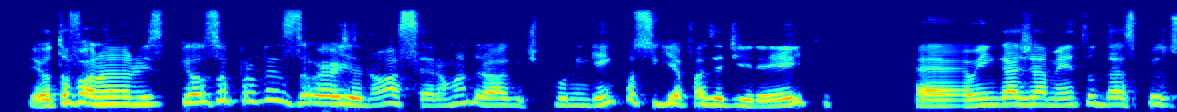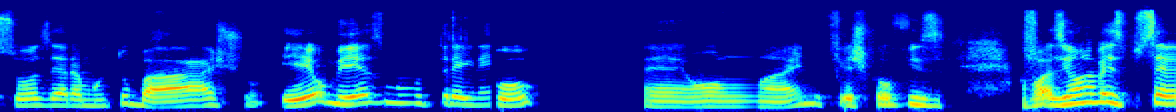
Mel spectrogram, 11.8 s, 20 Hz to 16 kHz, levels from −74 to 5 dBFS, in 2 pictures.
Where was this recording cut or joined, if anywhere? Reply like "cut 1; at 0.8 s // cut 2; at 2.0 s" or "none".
cut 1; at 8.3 s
